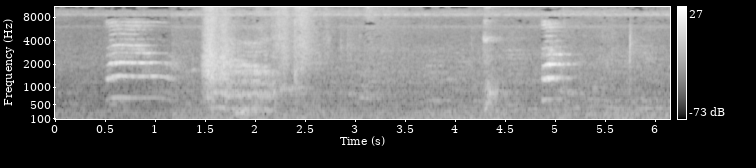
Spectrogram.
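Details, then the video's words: Orange male cat pursuing a female to mate: a short clear meow, then broadband rustling thumps, and a brief second meow near the end, with steady background hum. "Orange male cat wants to mate with female cat forcefully"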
